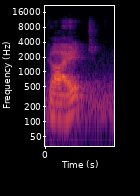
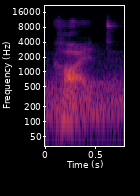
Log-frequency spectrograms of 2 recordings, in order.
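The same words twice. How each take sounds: First: The K is plain, without a puff of air. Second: The K has a strong puff of air. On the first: The speaker calls it wrong. "do not pronounce it kite" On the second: The speaker calls it right. "pronounce it kite ... also sounds like K H"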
